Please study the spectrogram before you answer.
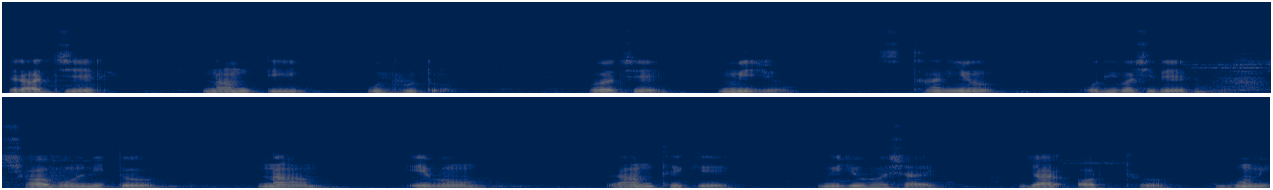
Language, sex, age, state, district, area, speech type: Bengali, male, 30-45, West Bengal, Uttar Dinajpur, urban, read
